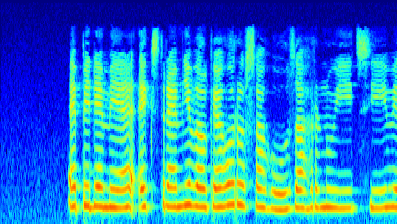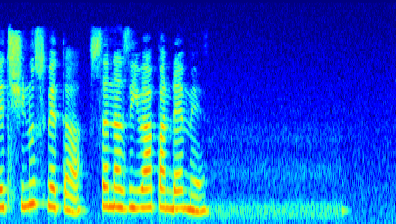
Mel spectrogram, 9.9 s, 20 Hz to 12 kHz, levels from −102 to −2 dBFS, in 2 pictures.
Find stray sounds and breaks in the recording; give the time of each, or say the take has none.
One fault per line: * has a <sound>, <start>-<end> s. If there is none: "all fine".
all fine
